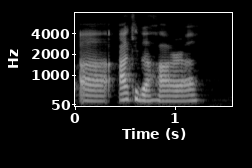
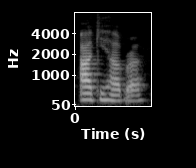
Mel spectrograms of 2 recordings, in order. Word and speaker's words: Akihabara: So, but that main episode is strictly about Onoda riding his mommy bike to Akihabara. I said that wrong. – Akihabara, yes.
